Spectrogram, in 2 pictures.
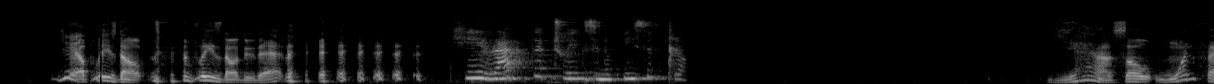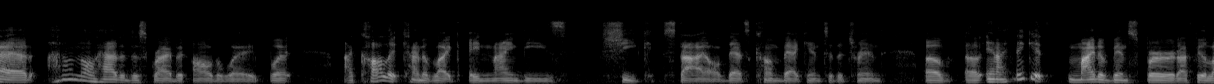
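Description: Speech carried over an Opus call path, with content stopping near 8 kHz as that wideband link allows. It has two kinds of packet fault. Lost packets rebuilt from error correction occur at 1.57–1.71 s, 5.85–5.99 s, 10.59–11.49 s and 14.99–15.05 s. Each time, the following packet's low-bitrate copy stood in for the missing one, so nothing drops out. Instead, stretches of roughly 80 ms, then 80 ms, a long 460 ms and 40 ms turn grainier and noisier. On a spectrogram these show as blurred, smeared harmonics with extra noise filling the gaps between them. The waveform stays continuous. Around 15 s the damage clusters into short concealed packet loss at 14.95–15.01 s and 15.07–15.11 s. There, audio arrived too late and the decoder extended the previous sound's pitch or shaped noise for about 37 ms and 23 ms before crossfading back, heard as a brief wobble or smear. A spectrogram shows briefly frozen, repeated harmonic bands, and the waveform shows a short, overly regular stretch.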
